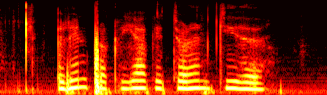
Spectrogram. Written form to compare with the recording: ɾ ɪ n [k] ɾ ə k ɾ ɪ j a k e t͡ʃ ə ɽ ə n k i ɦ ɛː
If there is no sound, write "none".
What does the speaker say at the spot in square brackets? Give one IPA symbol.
p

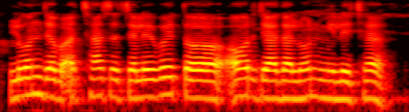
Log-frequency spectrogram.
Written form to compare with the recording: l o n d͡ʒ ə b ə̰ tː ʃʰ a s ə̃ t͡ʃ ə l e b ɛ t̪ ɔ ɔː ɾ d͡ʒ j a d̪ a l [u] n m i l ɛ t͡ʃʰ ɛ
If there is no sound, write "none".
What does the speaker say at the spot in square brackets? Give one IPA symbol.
o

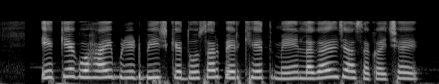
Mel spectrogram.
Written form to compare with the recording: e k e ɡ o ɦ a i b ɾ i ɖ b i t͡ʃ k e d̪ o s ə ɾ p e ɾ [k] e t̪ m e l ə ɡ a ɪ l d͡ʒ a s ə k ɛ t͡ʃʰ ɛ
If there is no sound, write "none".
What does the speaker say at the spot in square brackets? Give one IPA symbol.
kʰ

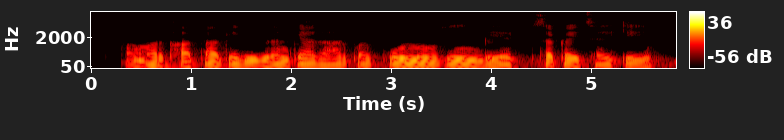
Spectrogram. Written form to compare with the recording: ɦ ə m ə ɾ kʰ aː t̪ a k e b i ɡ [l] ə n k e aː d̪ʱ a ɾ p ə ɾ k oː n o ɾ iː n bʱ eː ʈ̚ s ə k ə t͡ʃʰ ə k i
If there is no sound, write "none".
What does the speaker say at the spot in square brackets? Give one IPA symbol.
ɾ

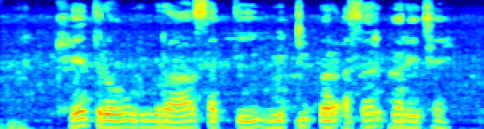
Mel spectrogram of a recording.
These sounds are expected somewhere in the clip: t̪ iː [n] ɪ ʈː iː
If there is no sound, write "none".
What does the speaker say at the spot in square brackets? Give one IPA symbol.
m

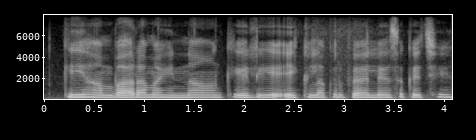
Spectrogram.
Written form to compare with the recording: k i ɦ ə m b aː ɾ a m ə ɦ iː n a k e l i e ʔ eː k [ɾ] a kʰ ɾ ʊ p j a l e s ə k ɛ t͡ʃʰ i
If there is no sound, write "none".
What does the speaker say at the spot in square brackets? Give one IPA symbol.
l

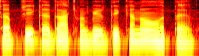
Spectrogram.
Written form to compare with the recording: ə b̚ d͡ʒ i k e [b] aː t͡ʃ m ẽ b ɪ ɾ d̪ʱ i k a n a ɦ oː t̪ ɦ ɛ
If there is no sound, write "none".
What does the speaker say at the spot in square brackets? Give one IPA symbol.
ɡ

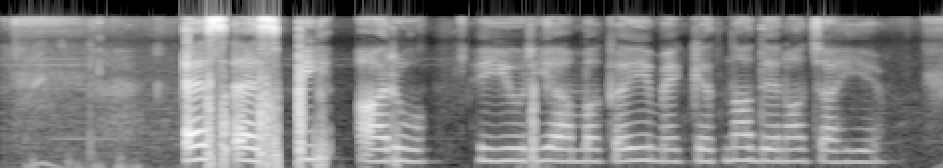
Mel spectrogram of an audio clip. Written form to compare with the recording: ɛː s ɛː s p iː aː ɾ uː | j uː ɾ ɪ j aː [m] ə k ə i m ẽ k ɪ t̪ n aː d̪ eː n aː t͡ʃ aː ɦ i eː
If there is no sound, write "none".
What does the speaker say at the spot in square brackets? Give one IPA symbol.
m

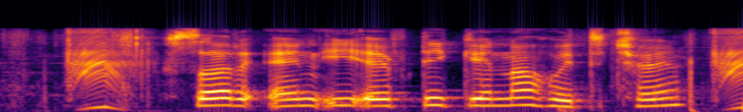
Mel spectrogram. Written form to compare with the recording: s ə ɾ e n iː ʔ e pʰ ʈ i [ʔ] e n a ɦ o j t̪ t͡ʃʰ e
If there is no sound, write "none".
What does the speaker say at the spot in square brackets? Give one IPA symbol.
k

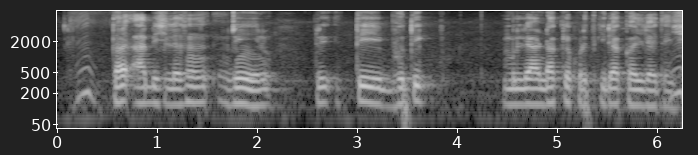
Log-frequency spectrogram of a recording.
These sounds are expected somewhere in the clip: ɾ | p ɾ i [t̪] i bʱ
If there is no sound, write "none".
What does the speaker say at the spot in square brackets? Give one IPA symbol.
t̪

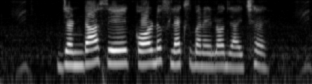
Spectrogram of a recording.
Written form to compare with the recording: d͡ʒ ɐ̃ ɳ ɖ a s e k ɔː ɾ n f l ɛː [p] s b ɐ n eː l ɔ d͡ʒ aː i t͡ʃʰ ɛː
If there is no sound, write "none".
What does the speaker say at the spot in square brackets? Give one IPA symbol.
k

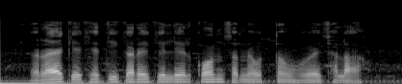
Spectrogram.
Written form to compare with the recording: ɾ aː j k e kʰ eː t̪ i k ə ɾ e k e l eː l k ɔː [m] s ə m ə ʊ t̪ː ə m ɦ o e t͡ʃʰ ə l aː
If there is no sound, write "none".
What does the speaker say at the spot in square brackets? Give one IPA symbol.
n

